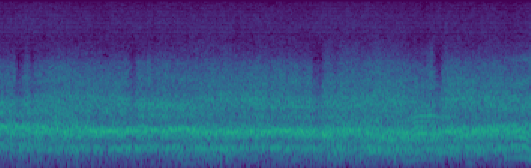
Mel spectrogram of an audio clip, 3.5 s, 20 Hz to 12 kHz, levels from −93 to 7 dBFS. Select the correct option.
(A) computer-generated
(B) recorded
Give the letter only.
B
